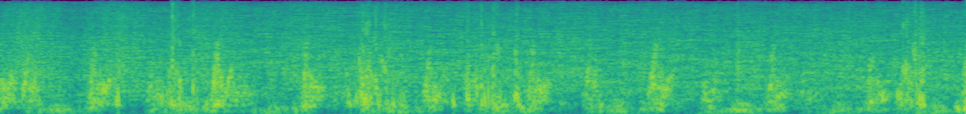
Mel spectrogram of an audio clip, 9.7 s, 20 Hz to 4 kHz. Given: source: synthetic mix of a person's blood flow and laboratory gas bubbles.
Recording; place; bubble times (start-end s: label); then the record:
Doppler ultrasound of blood flow; precordium
1.09-1.23 s: bubbles
1.56-1.84 s: bubbles
1.89-2.00 s: bubbles
3.43-4.08 s: bubbles
4.48-4.58 s: bubbles
4.61-5.25 s: bubbles
8.91-9.41 s: bubbles
From the record:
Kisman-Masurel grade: 332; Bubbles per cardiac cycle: rolling drumbeat, 9 or more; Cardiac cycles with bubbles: 50 to 99%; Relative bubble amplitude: moderate (0.250 to 0.450); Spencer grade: 3 (all of the cardiac periods contain showers or single bubble signals, but not dominating or overriding the cardiac motion signals); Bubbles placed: only in the low amplitude regions of the cardiac cycle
